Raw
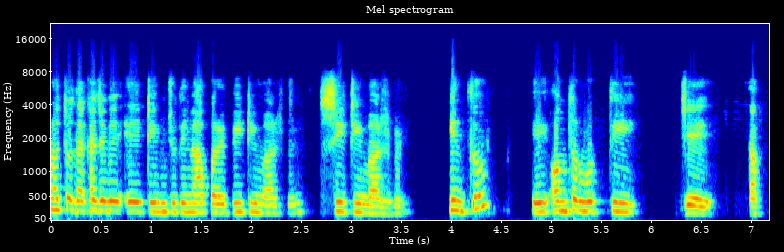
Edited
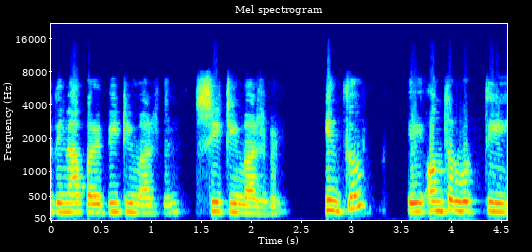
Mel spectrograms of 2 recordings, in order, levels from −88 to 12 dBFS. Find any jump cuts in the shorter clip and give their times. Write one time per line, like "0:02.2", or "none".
none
